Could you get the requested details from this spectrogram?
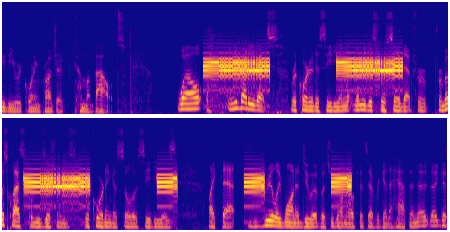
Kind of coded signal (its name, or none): Emergency Alert System (SAME) tones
